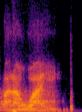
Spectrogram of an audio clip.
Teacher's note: Paraguay, aunque te sorprenda, mi estimado alumno, es aguda, porque la sílaba más fuerte es guay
